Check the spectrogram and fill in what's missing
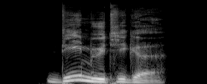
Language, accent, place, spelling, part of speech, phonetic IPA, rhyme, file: German, Germany, Berlin, demütige, adjective / verb, [ˈdeːˌmyːtɪɡə], -eːmyːtɪɡə, De-demütige.ogg
- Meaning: inflection of demütigen: 1. first-person singular present 2. first/third-person singular subjunctive I 3. singular imperative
